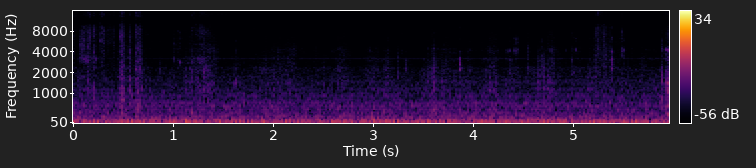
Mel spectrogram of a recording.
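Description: Two people crunching and chewing crispy Oreo cookies, with scattered small crackles, over a steady low hum in the car cabin.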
